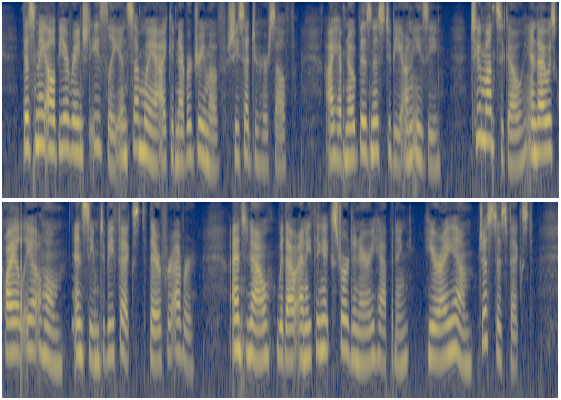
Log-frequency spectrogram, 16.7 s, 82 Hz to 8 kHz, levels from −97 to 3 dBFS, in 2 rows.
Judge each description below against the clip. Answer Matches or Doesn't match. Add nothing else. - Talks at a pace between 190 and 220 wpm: Matches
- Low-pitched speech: Doesn't match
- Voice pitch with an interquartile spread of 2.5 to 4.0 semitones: Matches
